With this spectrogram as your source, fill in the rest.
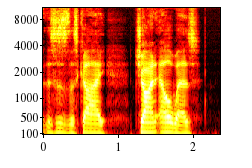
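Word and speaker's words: Elwes: This is this guy John Elwz. Elwez. So there's the pronunciation.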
